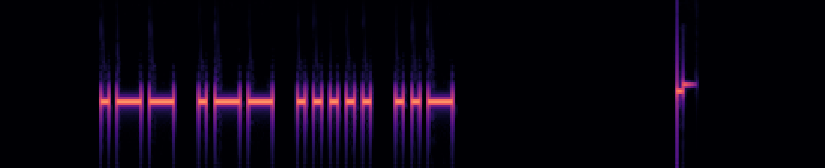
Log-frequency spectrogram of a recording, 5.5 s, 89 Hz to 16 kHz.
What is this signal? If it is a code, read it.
Morse code, heard as a keyed tone, about 22 wpm, 700 Hz. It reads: WW5U
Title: USA Call Signs - 4 Characters - 2x Character Spacing - 22wpm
